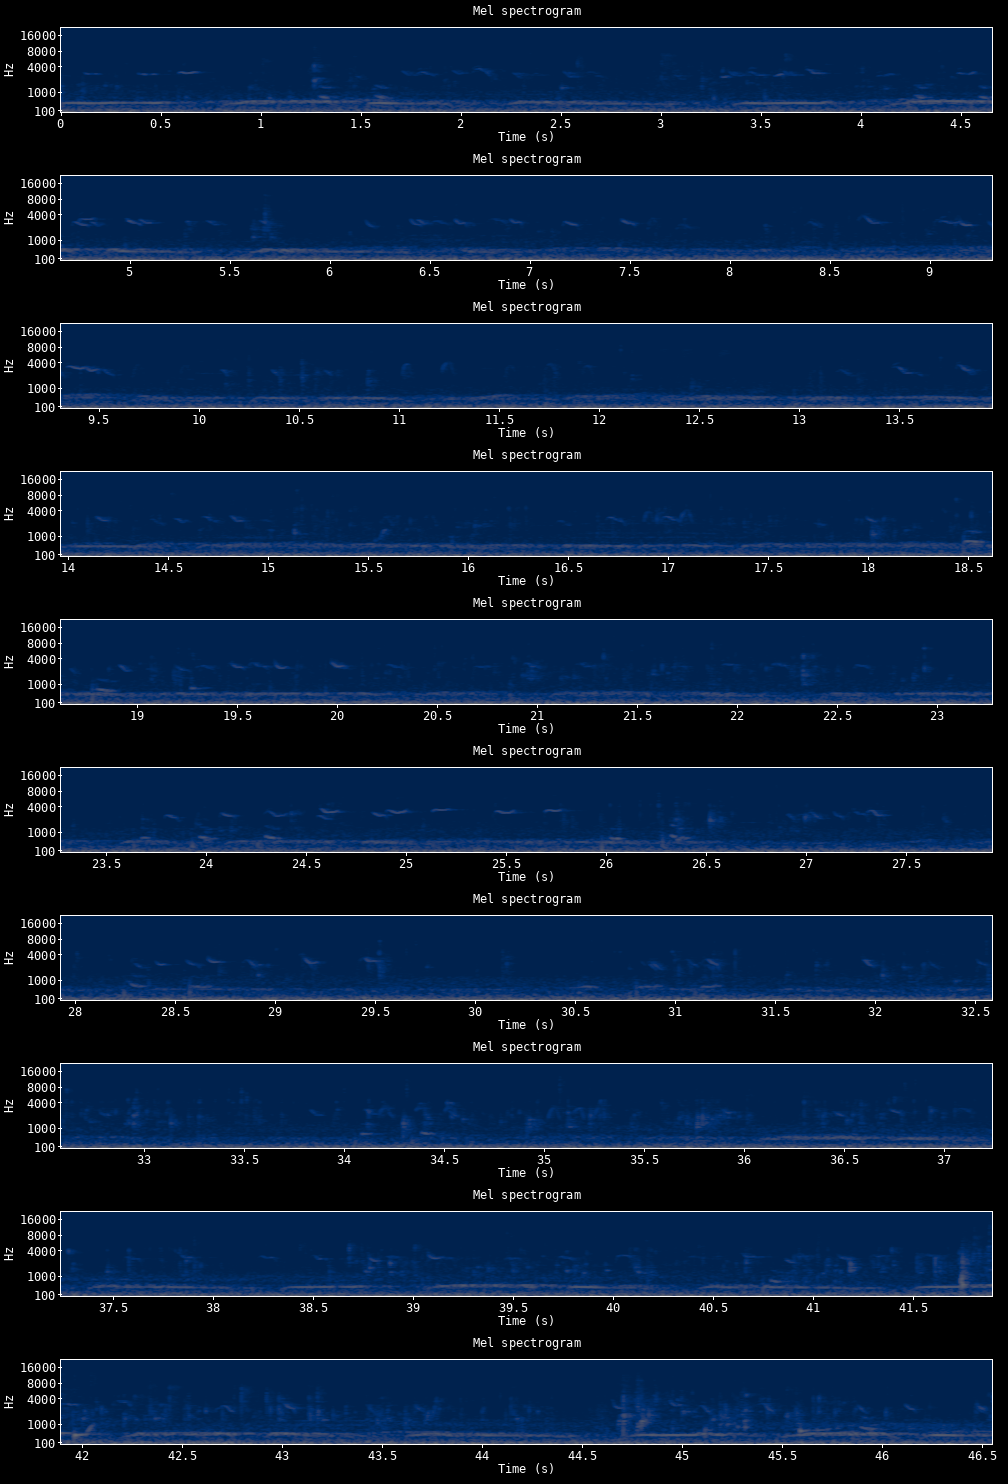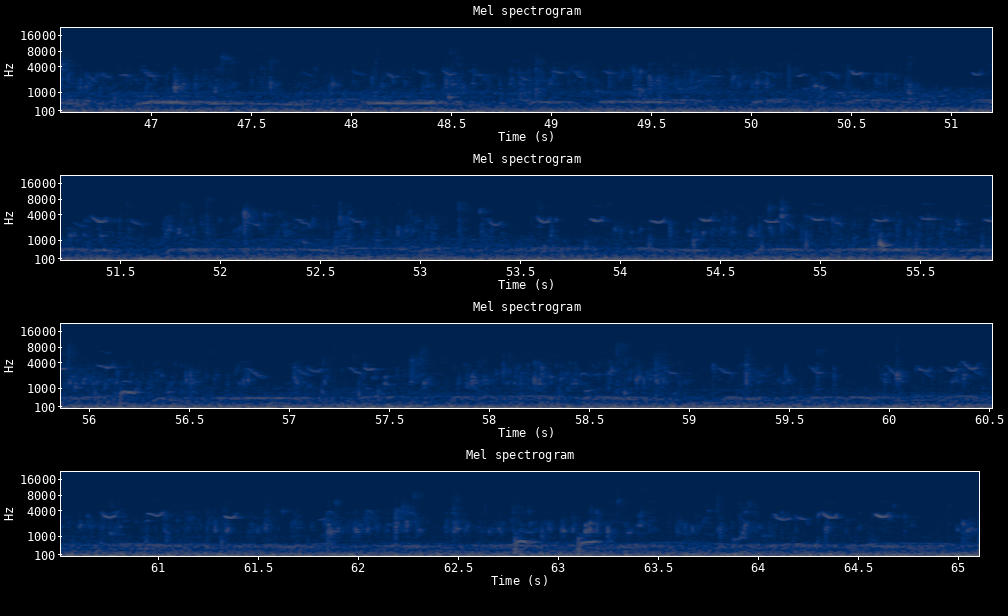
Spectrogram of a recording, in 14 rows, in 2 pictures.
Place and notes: Pergola, Malvern, UK - Ducklings and Muntjac
Just before dawn and part of an overnight recording. In the forground a female mallard and her 6 ducklings vocalise and disturb the pond water. A muntjac calls in the background from the slopes of the Malvern Hills. 2 minutes from the end mice are heard running around the microphones and distant traffic begins the day. This is an attempt to use longer clips to provide an experience of the recording location.
MixPre 6 II with 2 Sennheiser MKH 8020s. The ducks are 10ft away and the muntjac half a mile from the microphones which are on a wooden deck at the edge of the garden pond.
England, United Kingdom, 16 June 2022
